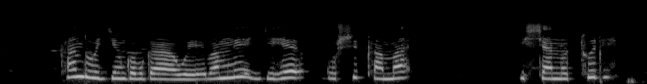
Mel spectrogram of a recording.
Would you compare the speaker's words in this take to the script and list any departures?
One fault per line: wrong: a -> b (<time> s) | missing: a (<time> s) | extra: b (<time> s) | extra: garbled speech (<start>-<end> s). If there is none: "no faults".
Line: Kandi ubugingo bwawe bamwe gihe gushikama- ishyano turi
no faults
